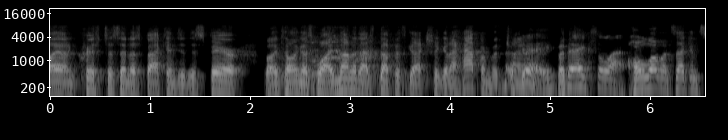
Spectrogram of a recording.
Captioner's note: laughter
